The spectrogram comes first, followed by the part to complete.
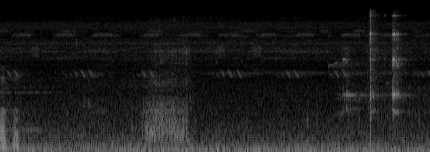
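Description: Crickets chirping steadily in the background, with a brief soft breathy noise about a second and a half in. Near the end come two light clinks of a spoon against a porcelain soup bowl.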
